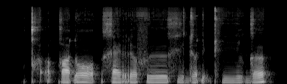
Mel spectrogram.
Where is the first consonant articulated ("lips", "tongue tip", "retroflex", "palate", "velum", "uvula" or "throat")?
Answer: uvula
